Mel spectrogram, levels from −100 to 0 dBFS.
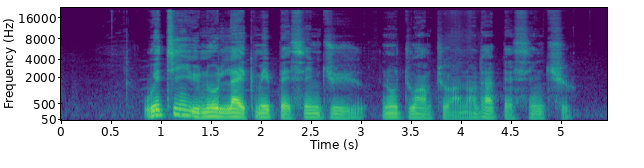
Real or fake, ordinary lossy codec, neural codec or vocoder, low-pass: fake; none; vocoder, 48 kHz, 128 mel bands, Vocos; none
